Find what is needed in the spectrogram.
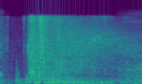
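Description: A single heavy blast of battlefield fire, sudden about half a second in, then a long fading rumble.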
